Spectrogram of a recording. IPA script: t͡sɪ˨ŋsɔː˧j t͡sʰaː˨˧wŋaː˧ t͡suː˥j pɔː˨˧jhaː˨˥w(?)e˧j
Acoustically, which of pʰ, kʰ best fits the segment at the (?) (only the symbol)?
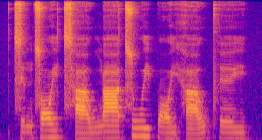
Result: pʰ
